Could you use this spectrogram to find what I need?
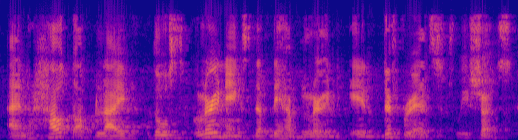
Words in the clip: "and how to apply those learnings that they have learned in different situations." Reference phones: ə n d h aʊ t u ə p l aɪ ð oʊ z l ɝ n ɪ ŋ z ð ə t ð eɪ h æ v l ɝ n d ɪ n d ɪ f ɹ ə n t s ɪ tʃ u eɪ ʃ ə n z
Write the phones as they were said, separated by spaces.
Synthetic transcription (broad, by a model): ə n d h aʊ t u ə p l aɪ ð oʊ s l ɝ n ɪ ŋ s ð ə t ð eɪ h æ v l ɝ n d ɪ n d ɪ f ɹ ə n t s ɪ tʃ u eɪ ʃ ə n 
